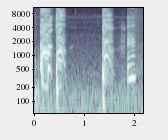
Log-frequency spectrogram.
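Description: A man coughing in four short, voiced bursts, two near the start and two in the second half, while eating a pastry with his mouth full.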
